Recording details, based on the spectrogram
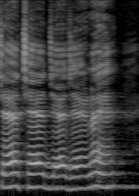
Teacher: ई चय वर्ग ये और से, इन वर्णों का उच्चारण स्थान तालु है, अर्थात जिह्वा इनको तालु पे जाकर के हवा को रोकती है और धीरे धीरे हवा को निकलने देती है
